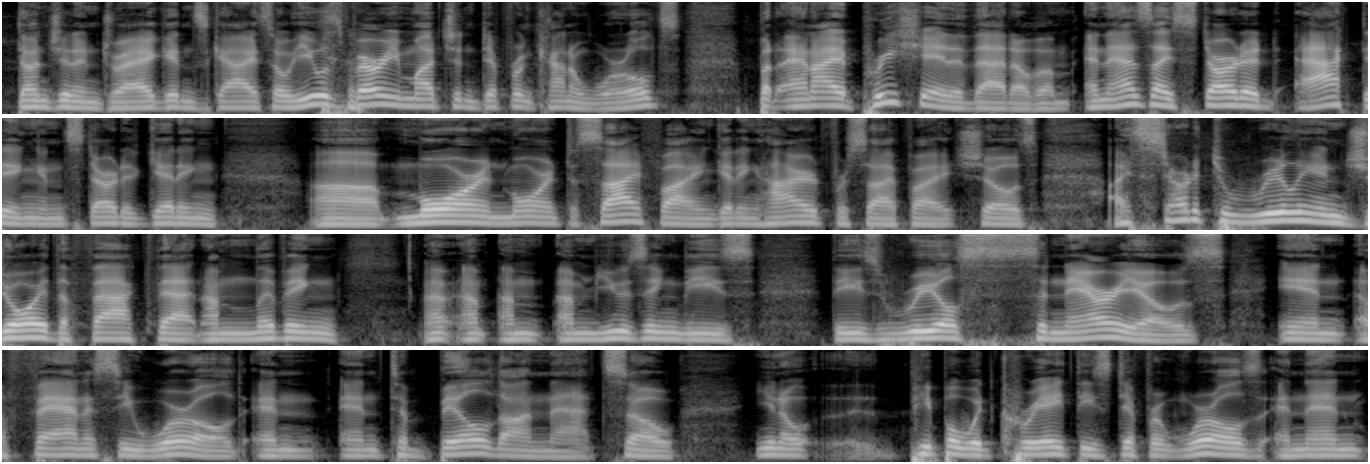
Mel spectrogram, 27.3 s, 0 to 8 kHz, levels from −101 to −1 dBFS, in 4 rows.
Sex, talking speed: male, 175 wpm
